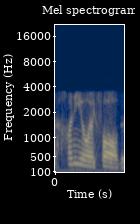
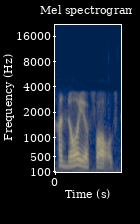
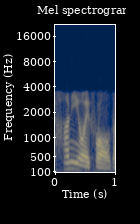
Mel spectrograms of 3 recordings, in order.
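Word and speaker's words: Honeoye Falls: Yeah, I was born and raised in a little town called Hunnioi Falls. It's hard to pronounce. It looks like Hanoia Falls, but it's Hunnioi Falls.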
